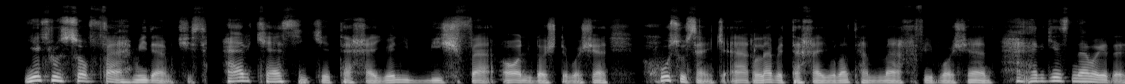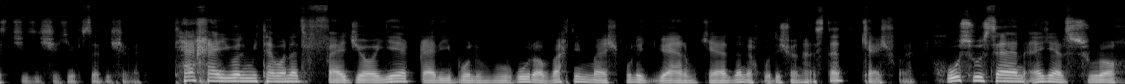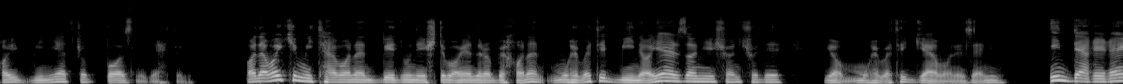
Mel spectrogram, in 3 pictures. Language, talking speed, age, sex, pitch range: Persian, 115 wpm, 50-69, male, 90-130 Hz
